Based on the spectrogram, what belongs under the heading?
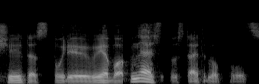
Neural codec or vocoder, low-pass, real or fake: codec, 16 kHz, 0.5 kbps, X-Codec, HuBERT features, trained on balanced general audio; 7.2 kHz; fake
